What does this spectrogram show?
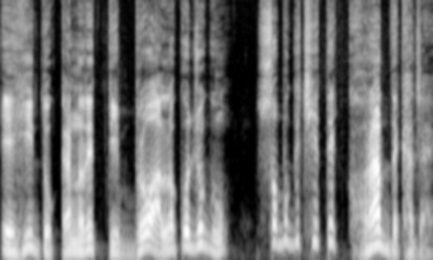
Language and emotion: Odia, disgusted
